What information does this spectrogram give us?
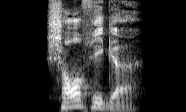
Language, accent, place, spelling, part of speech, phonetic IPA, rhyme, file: German, Germany, Berlin, schorfiger, adjective, [ˈʃɔʁfɪɡɐ], -ɔʁfɪɡɐ, De-schorfiger.ogg
- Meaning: 1. comparative degree of schorfig 2. inflection of schorfig: strong/mixed nominative masculine singular 3. inflection of schorfig: strong genitive/dative feminine singular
